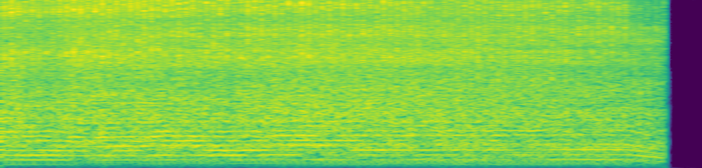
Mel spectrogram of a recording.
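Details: Briggs & Stratton lawn mower with newer plastic carburetor, after carb cleaning to cure hard starting: catches and runs steady, even for about four seconds, then shuts off cleanly; healthy.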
